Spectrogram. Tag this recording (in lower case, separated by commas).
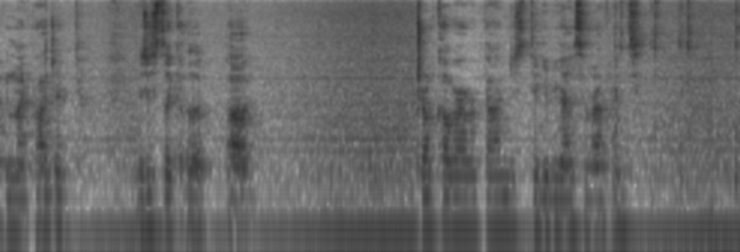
dishes, pots and pans, speech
